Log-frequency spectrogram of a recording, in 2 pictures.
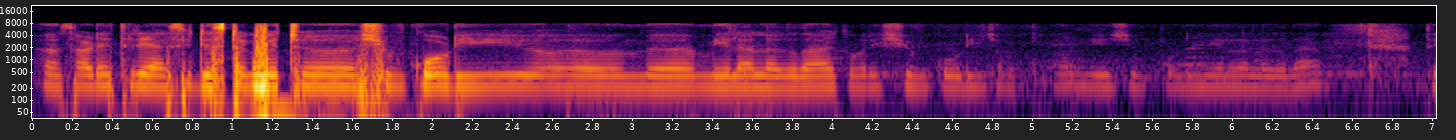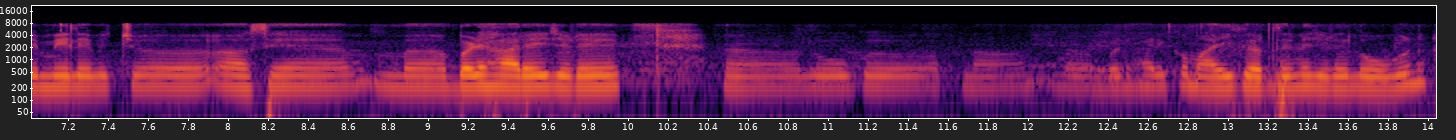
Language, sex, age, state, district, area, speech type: Dogri, female, 18-30, Jammu and Kashmir, Reasi, rural, spontaneous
